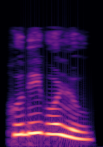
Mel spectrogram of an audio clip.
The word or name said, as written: ಹಿತಗೊಳ್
